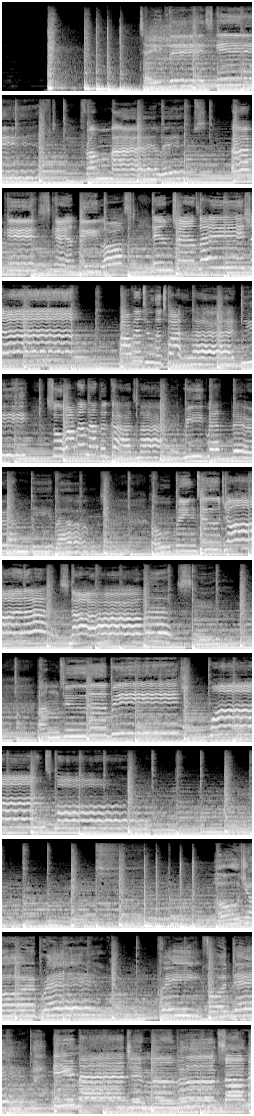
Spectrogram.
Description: Suddenly, it was a duet and it was an EPIC tale.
